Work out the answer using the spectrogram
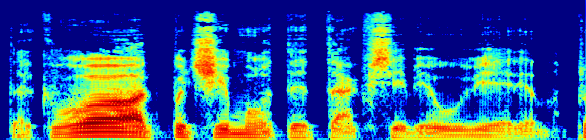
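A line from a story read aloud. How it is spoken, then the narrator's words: Growling. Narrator (Russian): прорычал Позолот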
